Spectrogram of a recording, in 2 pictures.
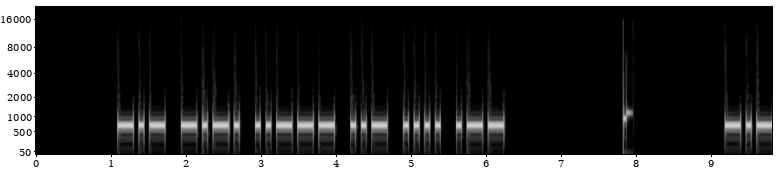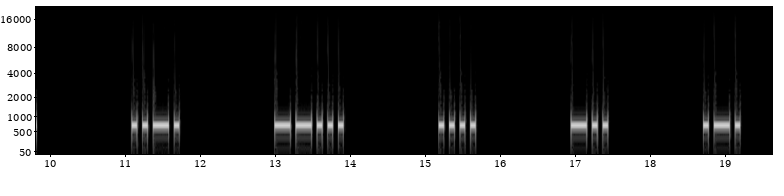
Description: Morse code, heard as a keyed tone, about 17 wpm, spaced as for 9 wpm, 700 Hz. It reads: KC2UHW KF7HDR
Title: USA Call Signs - 6 Characters - 6x Character Spacing - 17wpm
